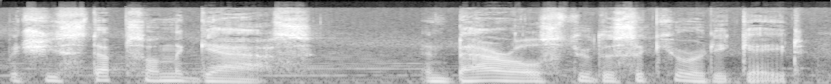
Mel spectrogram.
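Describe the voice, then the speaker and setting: A man's voice: medium pitch, normal speed, gravelly. A man narrating a scripted audio drama as the storyteller. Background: music bed.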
